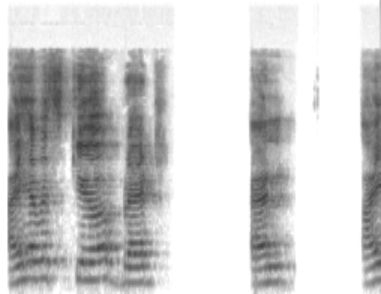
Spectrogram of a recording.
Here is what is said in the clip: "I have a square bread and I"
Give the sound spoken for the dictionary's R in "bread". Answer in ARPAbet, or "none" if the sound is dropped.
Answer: none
